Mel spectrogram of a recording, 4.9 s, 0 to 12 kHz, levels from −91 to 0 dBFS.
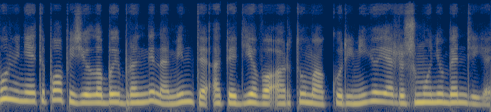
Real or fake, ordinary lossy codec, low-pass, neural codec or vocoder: fake; Opus, 24 kbps; 10.8 kHz; codec, 24 kHz, 0.9 kbps, WavTokenizer, large speech release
